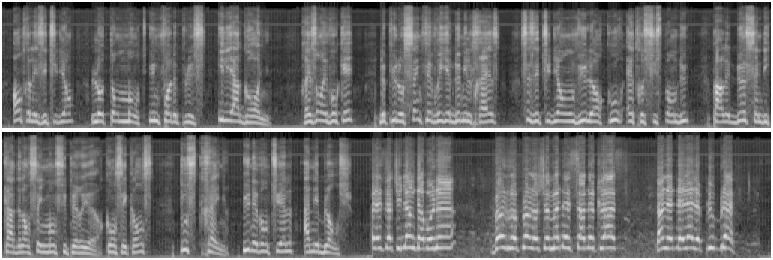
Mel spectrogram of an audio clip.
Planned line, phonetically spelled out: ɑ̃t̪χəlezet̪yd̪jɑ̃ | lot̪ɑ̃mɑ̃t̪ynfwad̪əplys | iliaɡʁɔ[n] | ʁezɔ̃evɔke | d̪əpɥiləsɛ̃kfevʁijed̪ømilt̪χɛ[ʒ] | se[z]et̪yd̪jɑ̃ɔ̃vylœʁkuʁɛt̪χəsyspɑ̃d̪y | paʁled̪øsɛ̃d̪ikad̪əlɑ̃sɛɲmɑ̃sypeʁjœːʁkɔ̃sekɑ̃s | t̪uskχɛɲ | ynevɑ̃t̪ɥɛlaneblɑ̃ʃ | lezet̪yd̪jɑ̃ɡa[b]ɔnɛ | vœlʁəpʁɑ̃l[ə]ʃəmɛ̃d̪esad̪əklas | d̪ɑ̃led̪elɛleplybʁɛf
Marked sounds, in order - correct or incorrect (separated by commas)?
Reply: incorrect, incorrect, correct, correct, correct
